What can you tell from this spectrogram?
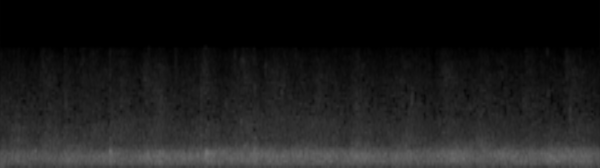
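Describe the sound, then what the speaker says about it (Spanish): Applause from an audience in a legislative chamber, a steady, moderately distant wash of clapping that continues evenly, with some low rumble from the room toward the middle. "Y los que aplauden son esos ahora."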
